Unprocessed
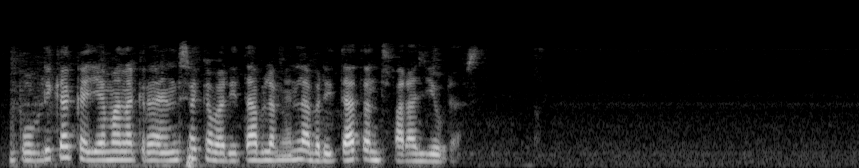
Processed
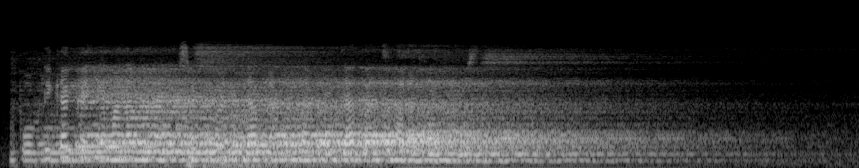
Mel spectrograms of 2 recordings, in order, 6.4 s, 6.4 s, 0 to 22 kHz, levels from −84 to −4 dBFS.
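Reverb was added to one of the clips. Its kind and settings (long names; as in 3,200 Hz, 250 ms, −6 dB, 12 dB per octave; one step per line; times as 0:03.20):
comb and all-pass reverb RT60 4.4 s, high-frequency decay 0.95×, pre-delay 75 ms, DRR −5 dB
level −5 dB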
